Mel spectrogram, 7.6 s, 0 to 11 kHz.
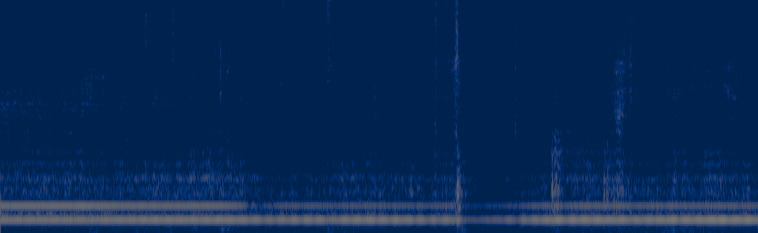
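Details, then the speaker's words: New Creality K1C 3D printer at first power-up, resonance calibration running: steady, loud pure hum at fixed pitch with a fainter higher tone, not following movement; loud startup calibration hum. "it's very noisy I don't understand why it's so noisy"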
